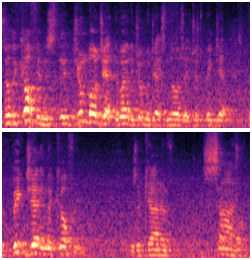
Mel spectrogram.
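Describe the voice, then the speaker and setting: Amid noticeable background noise and audible room echo, a man talks at a very fast pace with long, frequent pauses and ordinary pitch variation. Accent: Yorkshire. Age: 60s. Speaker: poet. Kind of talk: live workshop performance. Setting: stage with audience. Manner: animated.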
